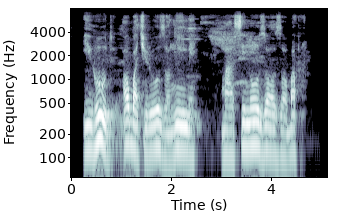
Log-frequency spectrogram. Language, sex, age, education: Igbo, male, 30-45, tertiary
